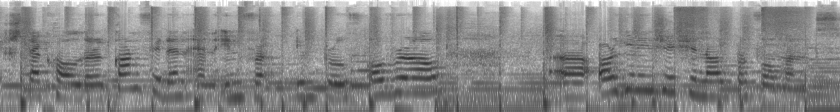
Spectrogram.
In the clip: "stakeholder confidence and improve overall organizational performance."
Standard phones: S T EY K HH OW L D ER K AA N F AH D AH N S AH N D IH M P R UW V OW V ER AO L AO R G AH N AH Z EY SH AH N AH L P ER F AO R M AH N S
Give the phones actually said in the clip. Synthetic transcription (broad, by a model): S T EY K HH OW L D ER K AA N F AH D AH N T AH N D IH M P R UW V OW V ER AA L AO R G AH N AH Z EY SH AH N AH L P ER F AO R M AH N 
